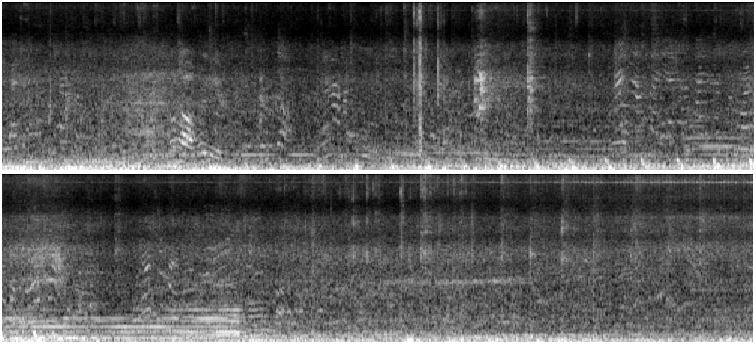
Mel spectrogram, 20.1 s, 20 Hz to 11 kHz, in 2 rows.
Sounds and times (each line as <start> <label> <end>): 0.0 Traffic Sound 20.0
0.0 Various shops voices 20.0
0.0 walking in the Street 20.0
